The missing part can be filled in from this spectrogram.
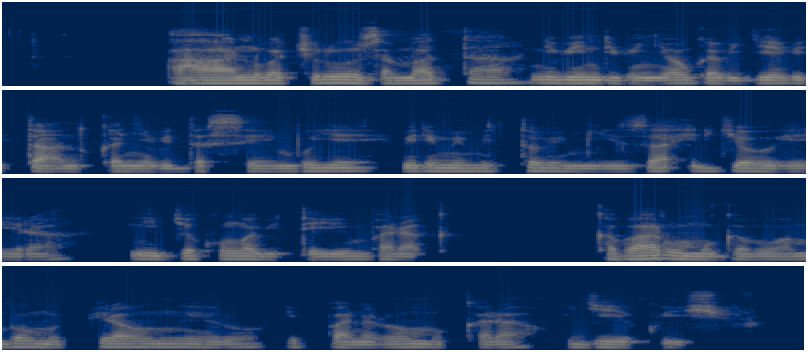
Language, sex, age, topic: Kinyarwanda, male, 18-24, finance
